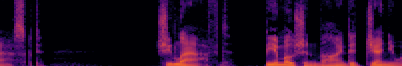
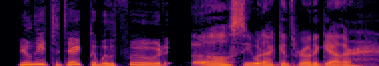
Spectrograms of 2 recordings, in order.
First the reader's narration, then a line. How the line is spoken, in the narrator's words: she said, yawning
